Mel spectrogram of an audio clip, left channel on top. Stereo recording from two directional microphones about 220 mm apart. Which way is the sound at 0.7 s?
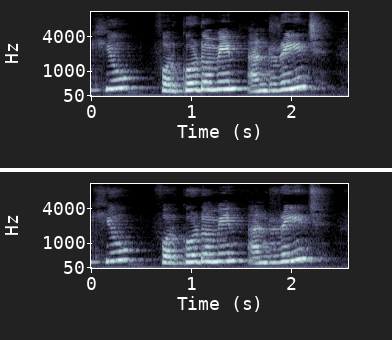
40° left (ahead or behind).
